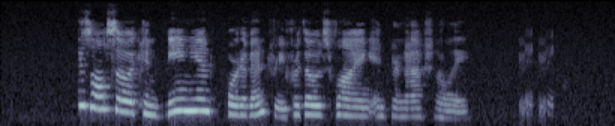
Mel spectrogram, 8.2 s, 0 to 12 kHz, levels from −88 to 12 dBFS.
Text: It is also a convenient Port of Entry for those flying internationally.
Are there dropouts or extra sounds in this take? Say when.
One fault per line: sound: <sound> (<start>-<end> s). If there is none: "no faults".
sound: laugh (6.9-7.4 s)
